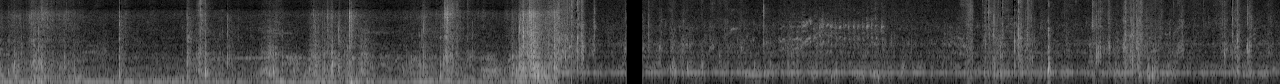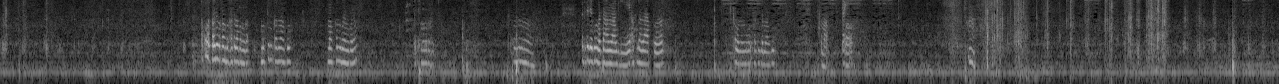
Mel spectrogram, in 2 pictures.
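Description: Crackling of a plastic snack bag being handled, with scattered small clicks of eating by hand. Starting about halfway through, a run of short high calls from an animal comes in clusters and is the loudest sound.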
